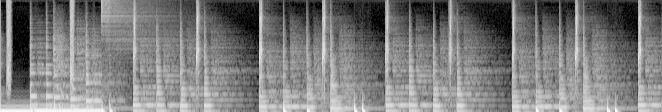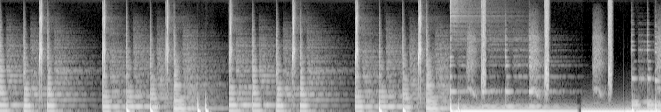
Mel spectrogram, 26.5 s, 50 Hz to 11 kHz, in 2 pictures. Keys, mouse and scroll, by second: 0.6 middle click, 1.6 KP_7, 2.9 shift+a, 4.5 s, 9.4-10.8 drag, 11.4 r, 12.9 click, 13.0-14.2 middle drag, 16.0-18.1 drag, 18.4-20.6 drag, 21.9-23.3 drag, 23.3 KP_0, 25.5-26.4 drag.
